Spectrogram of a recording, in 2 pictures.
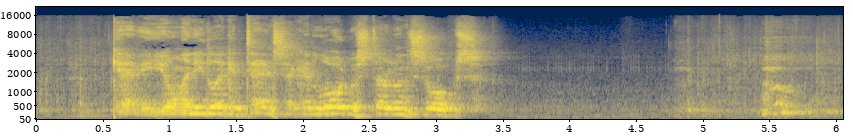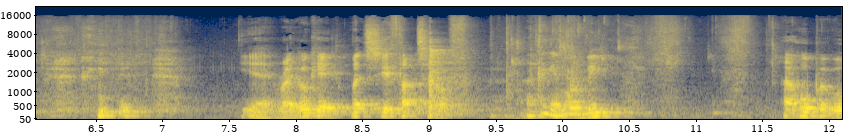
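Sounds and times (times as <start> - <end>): wet brush scrubbing soap: 4.8 - 7.0, 9.7 - 11.6.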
